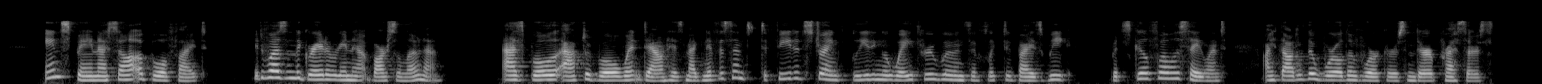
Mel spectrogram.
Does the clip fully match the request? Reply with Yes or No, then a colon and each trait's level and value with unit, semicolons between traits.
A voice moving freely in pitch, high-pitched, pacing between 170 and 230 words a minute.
No: average, 3.3 semitones; high, 200 Hz; average, 180 wpm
